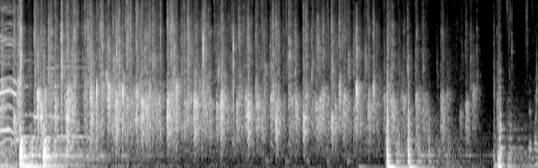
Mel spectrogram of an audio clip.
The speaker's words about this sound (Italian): Vi chiederei di fare un applauso per quelli che stanno a casa.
